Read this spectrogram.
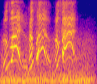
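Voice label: "urusai", Japanese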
